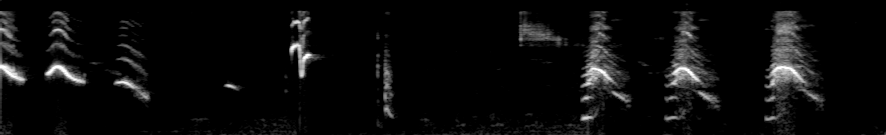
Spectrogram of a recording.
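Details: Asian pied starling morning song used as a lure for starlings: loud slurred whistles and bent, downward-sweeping notes in two bursts separated by a quieter pause with faint background sounds.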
